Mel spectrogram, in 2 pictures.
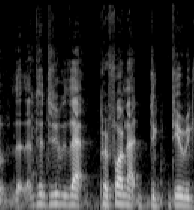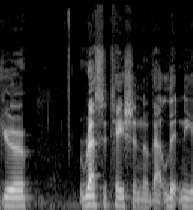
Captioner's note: speaks in foreign language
